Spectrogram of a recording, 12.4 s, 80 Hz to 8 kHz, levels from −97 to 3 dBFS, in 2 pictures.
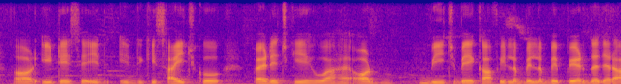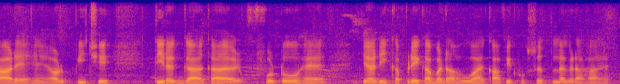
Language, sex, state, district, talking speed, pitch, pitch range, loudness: Angika, female, Bihar, Araria, 185 wpm, 105 Hz, 105-110 Hz, -26 LUFS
